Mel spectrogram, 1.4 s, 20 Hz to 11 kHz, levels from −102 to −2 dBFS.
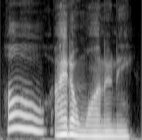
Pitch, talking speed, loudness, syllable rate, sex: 190 Hz, 210 wpm, -17 LUFS, 5.0 syllables/s, male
